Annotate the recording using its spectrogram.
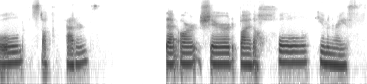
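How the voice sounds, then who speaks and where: A woman's very slow, fairly low-pitched voice, flat and monotone, with a dark, mellow tone. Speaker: meditation guide. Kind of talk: guided meditation. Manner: soft-spoken.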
